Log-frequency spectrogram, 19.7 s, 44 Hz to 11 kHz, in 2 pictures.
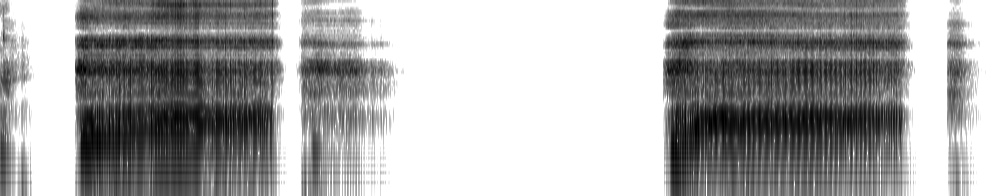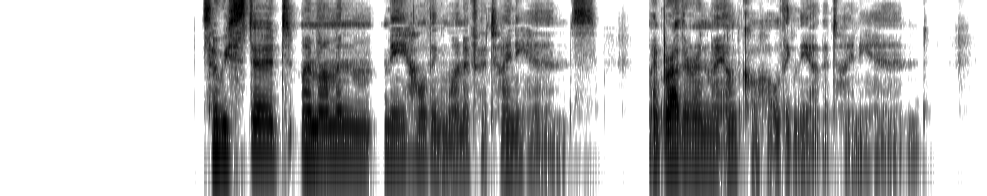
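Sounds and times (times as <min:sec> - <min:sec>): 
voice imitating labored rattling breathing of a dying person: 0:00.0 - 0:04.0, 0:06.6 - 0:09.8
speech: 0:00.8 - 0:01.4, 0:12.0 - 0:19.2.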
